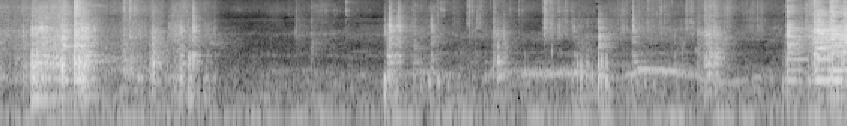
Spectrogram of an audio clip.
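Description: Pots, a wok and metal utensils being washed: close, irregular clanks and clatters of metal knocking together, with short quiet pauses between bursts.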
